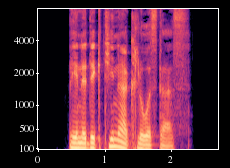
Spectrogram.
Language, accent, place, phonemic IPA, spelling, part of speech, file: German, Germany, Berlin, /benədɪkˈtiːnɐˌkloːstɐs/, Benediktinerklosters, noun, De-Benediktinerklosters.ogg
- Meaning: genitive singular of Benediktinerkloster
